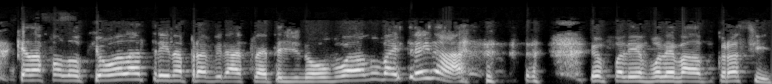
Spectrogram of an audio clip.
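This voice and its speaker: Her pitch is fairly high and varies in an ordinary way. The woman speaks very fast. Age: 30s. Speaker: CrossFit athlete and coach. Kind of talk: casual interview chat. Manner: halting, many repetitions.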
